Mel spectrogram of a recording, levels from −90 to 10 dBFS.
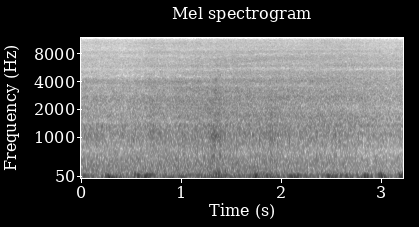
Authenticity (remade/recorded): recorded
